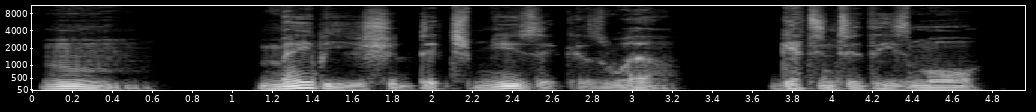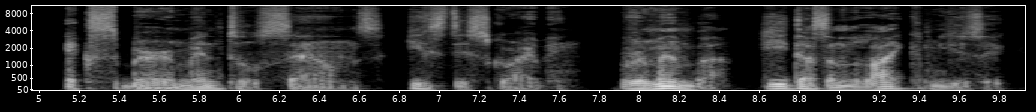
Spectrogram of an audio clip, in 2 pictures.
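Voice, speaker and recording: Cavernous, gravelly, pretentious inner voice. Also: male voice, measured pace, clean studio sound, heavily acted. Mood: arty enthusiasm. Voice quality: very deep, gravelly, husky. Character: male inner voice of conceptual, artistic thought, wry and pretentious. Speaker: game narrator. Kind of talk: theatrical game narration.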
